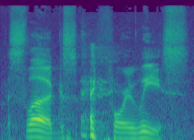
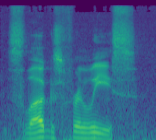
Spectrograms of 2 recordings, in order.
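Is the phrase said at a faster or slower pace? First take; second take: slower; faster. First: The phrase is said at a slower pace. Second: The phrase is said at a normal pace.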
